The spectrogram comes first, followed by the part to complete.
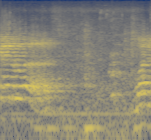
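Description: A man's voice preaching loudly in a drawn-out phrase that ends about a second in, followed by a brief lull.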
